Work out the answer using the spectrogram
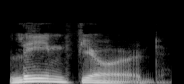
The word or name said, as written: limfjord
